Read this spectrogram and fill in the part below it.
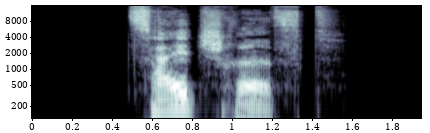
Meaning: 1. magazine (published in regular intervals) 2. periodical 3. chronogram
- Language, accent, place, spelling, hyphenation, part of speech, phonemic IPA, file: German, Germany, Berlin, Zeitschrift, Zeit‧schrift, noun, /ˈt͡saɪ̯tˌʃʁɪft/, De-Zeitschrift.ogg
